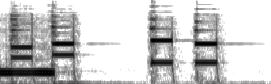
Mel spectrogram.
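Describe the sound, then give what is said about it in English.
Telephone keypad dialing tones beep loud and clean: first a longer burst of tone, then after a pause two short, separate beeps. “We're going to try to call John Pop.”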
